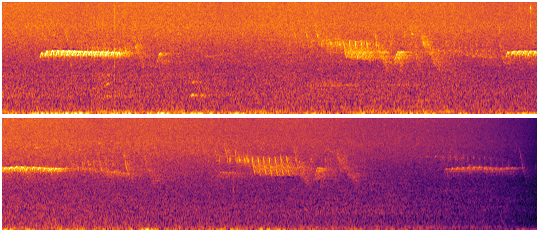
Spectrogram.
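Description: Songbirds singing in woodland. One bird repeats a short, even, trilled phrase about every seven seconds, and other birds add short notes in between, over a steady low background rumble. The sound fades away near the end.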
